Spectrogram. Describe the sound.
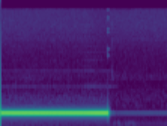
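A telephone ringing tone sounds as a call is being placed: one steady, mid-pitched electronic tone that holds for just under a second and then cuts off abruptly into near silence.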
